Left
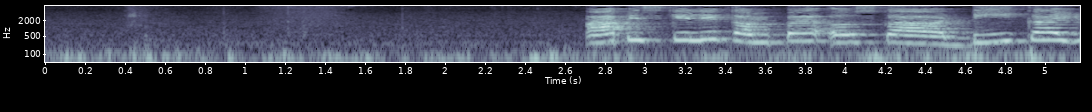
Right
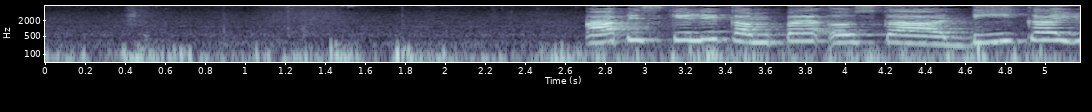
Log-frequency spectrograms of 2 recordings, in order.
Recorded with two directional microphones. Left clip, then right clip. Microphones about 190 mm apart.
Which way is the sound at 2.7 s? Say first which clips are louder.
Right 4 dB; 45° right (ahead or behind).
